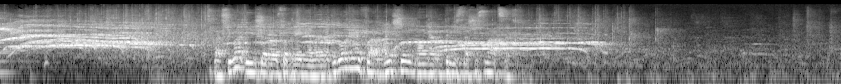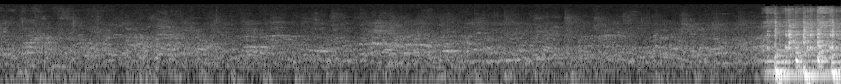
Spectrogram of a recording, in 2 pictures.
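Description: Music plays loudly over loudspeakers in a large hall.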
